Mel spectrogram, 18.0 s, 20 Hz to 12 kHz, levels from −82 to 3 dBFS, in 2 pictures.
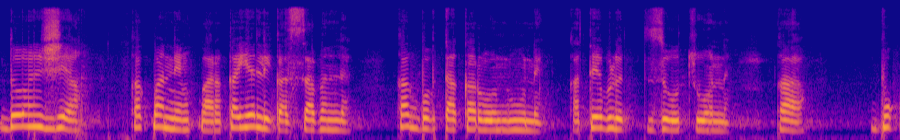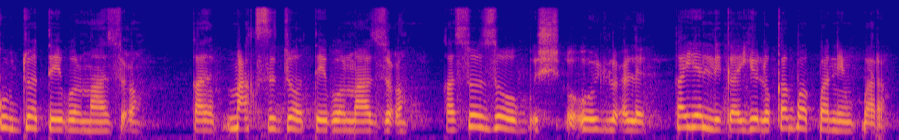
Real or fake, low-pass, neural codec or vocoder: fake; 9.9 kHz; vocoder, 22.05 kHz, 80 mel bands, WaveNeXt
